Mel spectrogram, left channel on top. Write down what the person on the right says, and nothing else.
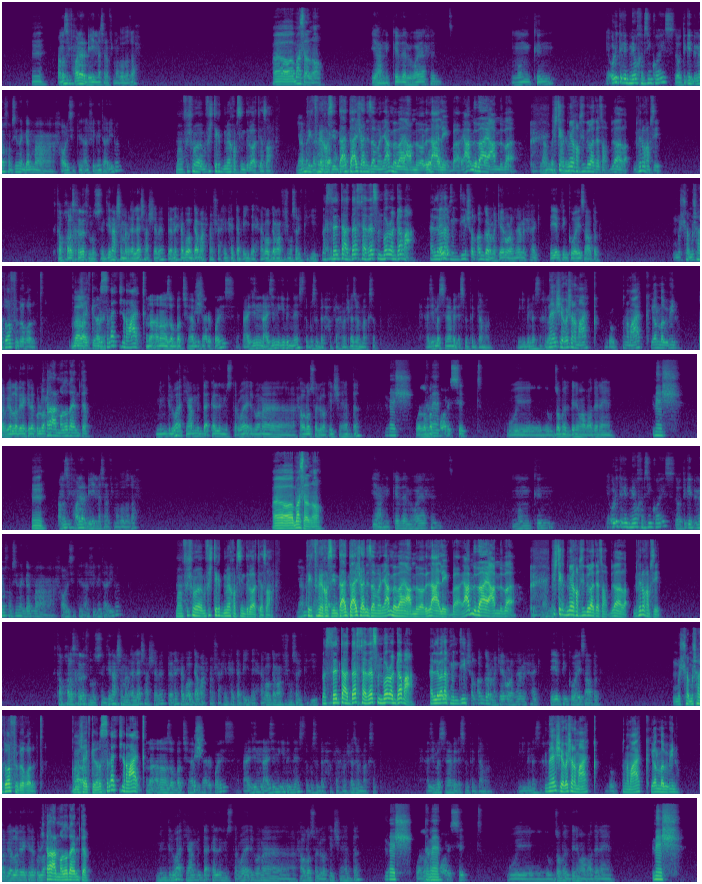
امم
آه آه، مثلا اه
ما فيش ما فيش تيكت 150 دلوقتي يا صاحبي
تيكت
150
انت انت عايش في انهي زمن يا عم بقى
يا عم بقى
بالله
عليك بقى
يا عم
بقى
يا عم بقى
مفيش
تيكت 150
دلوقتي يا صاحبي لا لا 250
بس
انت هتدخل ناس من بره الجامعة خلي
بالك
من دي
مش مش هتوفي بالغرض
انا شايف
كده
بس ماشي انا معاك
ماشي
ماشي
يا باشا انا معاك
انا معاك يلا بينا
نشتغل
على الموضوع ده امتى
ماشي
تمام
ماشي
